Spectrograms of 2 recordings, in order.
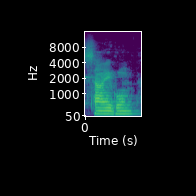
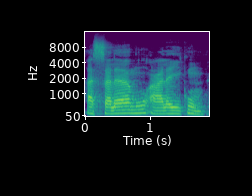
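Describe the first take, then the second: First: The greeting is rushed, with its opening syllable dropped. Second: Every syllable of the greeting is said fully. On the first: The speaker calls it wrong. "অনেকে সালামের সালাম দেয় রানিং অবস্থাতে" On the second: The speaker calls it right. "এটা সঠিক উচ্চারণ"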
